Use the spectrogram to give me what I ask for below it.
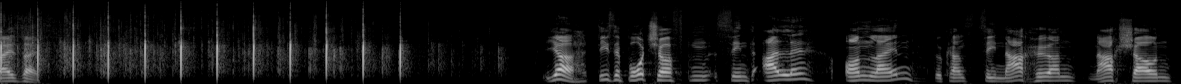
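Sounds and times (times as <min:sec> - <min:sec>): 
audience clapping in unison: 0:00.0 - 0:05.1
speech: 0:00.1 - 0:00.5, 0:05.5 - 0:11.7.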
